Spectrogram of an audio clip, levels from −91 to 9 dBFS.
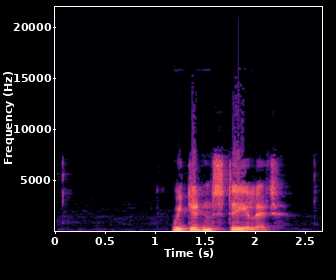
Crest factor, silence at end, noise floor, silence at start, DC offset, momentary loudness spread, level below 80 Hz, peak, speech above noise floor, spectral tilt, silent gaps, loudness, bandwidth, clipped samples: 16 dB; 0.4 s; -70 dBFS; 1.2 s; under 0.1%; 20 LU; -48 dBFS; 0 dBFS; 57 dB; -5 dB/octave; none; -14 LUFS; 8.4 kHz; under 0.1%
